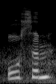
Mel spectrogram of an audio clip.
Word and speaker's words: Aosom: be saying working with Awesome on this video. It's spelled A-O-S-O-M, but it's pronounced Awesome.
